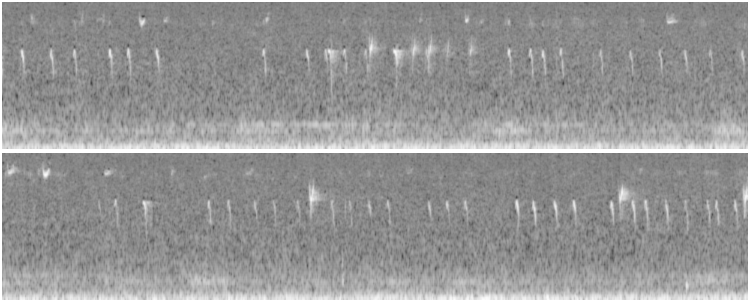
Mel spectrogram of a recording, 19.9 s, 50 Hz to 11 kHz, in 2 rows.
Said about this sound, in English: It's 7:37 now, and I think I hear a type 2 around here somewhere. Here it is, wild bird. It's a male or a female. Wild. Wild bird.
